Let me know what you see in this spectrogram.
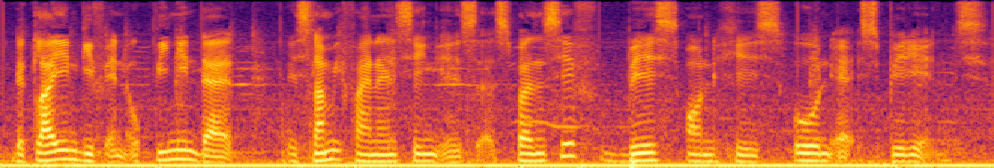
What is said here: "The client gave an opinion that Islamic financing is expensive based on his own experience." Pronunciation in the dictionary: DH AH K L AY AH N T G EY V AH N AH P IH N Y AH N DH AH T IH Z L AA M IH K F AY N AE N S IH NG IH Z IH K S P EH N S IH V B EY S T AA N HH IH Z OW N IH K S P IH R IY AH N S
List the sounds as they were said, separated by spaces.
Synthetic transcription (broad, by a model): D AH K L AY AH N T G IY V AH N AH P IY N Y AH N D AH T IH S L AA M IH K F AY N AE N S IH NG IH S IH K S P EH N S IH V B EY S T AA N HH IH S OW N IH K S P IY R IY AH N S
